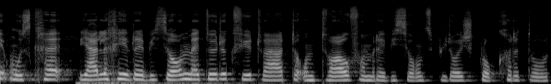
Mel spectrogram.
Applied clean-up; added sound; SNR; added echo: neural mask model DeepFilterNet 3.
